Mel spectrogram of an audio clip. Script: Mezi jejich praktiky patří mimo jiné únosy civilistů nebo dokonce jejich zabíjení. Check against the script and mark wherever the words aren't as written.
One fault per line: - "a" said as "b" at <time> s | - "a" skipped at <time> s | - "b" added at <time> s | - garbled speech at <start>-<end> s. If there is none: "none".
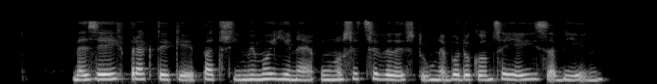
none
